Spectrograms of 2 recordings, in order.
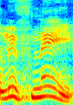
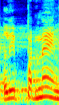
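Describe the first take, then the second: First: The middle consonant is an f sound. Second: The middle consonant is a p sound. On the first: The speaker calls it right. "karena ini nggak ada dagesnya" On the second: The speaker calls it wrong. "Ya salah kamu"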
